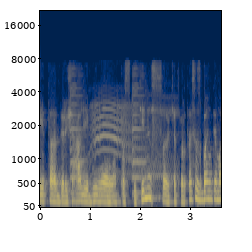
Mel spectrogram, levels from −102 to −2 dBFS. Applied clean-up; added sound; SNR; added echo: none; Meow + Wind instrument, woodwind instrument; 17 dB; none.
